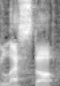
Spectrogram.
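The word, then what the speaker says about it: Leicester: you pronounce this one it's actually lester over time like syllables just got removed became obsolete birmingham or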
